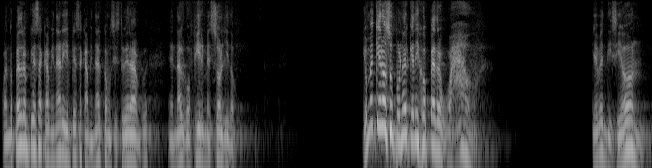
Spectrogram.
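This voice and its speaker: A man from Mexico preaching a sermon, constantly calling out to his brothers with rhetorical questions and halting restarts. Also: mid-range voice, sing-song, fairly bright tone.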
